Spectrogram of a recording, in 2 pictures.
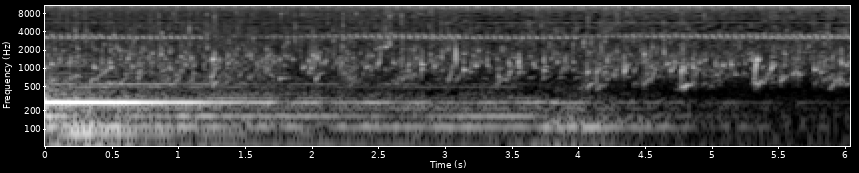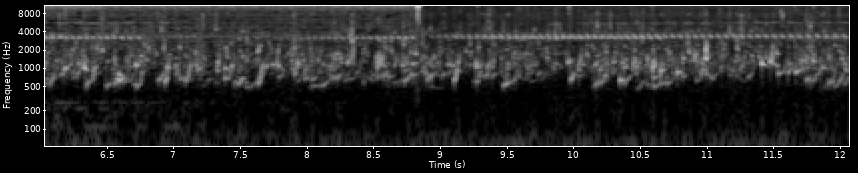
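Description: Water trickling and pouring steadily, the soft nature-sound bed of a relaxation track. The last sustained notes of gentle music fade out over the first few seconds, and there is one brief sharp click about nine seconds in.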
